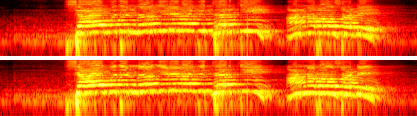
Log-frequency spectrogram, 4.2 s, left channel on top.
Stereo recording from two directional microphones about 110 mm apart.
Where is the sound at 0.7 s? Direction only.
20° left (ahead or behind).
